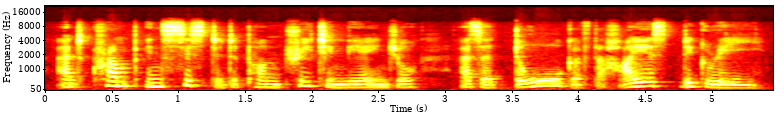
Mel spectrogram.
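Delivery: usual speaking voice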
